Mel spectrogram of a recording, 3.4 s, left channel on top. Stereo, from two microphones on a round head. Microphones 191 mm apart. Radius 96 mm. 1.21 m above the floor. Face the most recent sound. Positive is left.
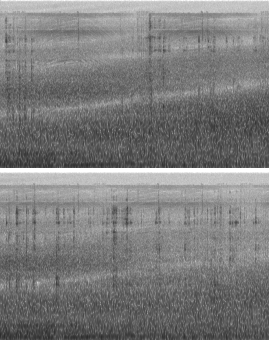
turn(degrees=50)  # may be behind; listen again after turning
